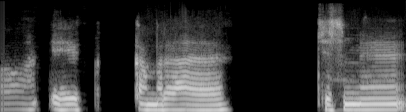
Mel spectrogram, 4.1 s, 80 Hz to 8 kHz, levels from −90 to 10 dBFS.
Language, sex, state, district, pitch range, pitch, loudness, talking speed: Hindi, male, Bihar, East Champaran, 145-150 Hz, 145 Hz, -12 LUFS, 90 wpm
